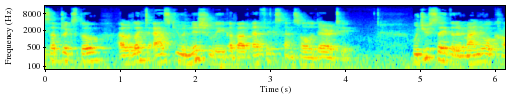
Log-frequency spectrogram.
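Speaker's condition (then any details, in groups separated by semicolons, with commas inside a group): No condition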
